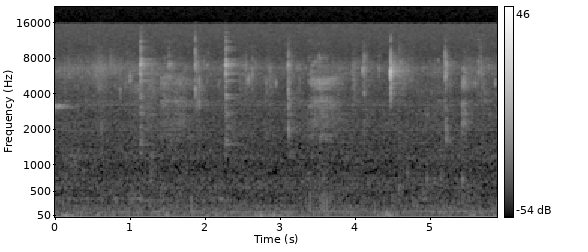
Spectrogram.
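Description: Eating sounds: soft chewing and lip-smacking, heard as a dozen or so brief faint clicks at irregular intervals.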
